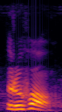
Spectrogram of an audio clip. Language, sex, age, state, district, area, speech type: Odia, female, 18-30, Odisha, Malkangiri, urban, read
